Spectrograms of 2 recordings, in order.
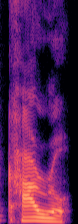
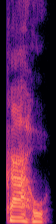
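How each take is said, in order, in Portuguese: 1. O R é enrolado, parecido com o inglês. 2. O R é um som gutural forte. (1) "Não é carro" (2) "mais vibrante ou gutural"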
